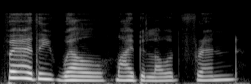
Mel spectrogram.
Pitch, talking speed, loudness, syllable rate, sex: 205 Hz, 145 wpm, -17 LUFS, 3.4 syllables/s, female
